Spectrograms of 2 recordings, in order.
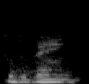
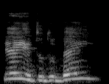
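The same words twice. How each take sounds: First: "Tudo bem" dropped low and soft, settling at the end; low, quiet, resolved "Tudo bem"; low answering tune. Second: "tudo bem" lifted high as a question; raised, rising "tudo bem?"; high question tune. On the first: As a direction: answer "Tudo bem" with a falling, grave close. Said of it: "E a pessoa responde". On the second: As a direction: ask "E aí, tudo bem" with the pitch climbing. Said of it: "agudo como a gente faz a pergunta". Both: Shown as a demonstration.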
